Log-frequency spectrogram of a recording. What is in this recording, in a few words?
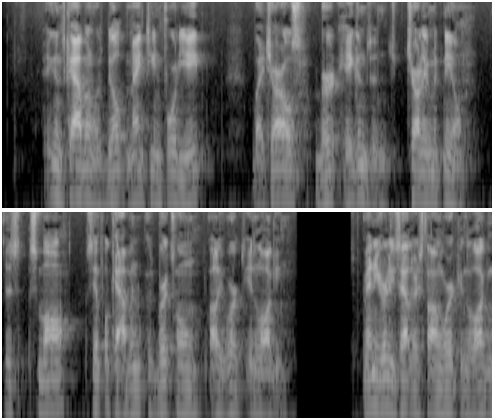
voiceover; Higgins Cabin, built in 1948 by loggers Charles “Bert” Higgins and Charlie MacN; bowenislandmuseum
